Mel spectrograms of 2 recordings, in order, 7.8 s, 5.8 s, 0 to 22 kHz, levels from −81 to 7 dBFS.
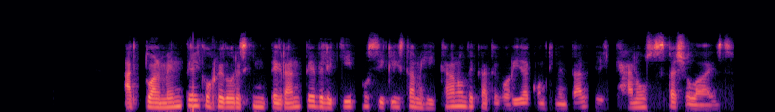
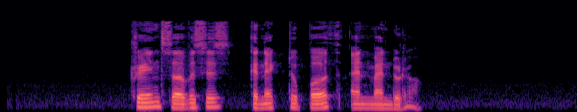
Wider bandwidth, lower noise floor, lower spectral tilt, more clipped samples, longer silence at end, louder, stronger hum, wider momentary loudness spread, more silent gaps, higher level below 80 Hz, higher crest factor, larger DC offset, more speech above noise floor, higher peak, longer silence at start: second, 7.6 kHz vs 11.5 kHz; first, under -90 dBFS vs -64 dBFS; second, -3.5 dB/octave vs -5 dB/octave; neither; second, 0.45 s vs 1.55 s; about the same, -22 LUFS vs -23 LUFS; neither; first, 11 LU vs 8 LU; neither; about the same, -56 dBFS vs -54 dBFS; about the same, 22 dB vs 24 dB; neither; first, over 67 dB vs 42 dB; about the same, -2 dBFS vs -2 dBFS; about the same, 1.25 s vs 1.3 s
